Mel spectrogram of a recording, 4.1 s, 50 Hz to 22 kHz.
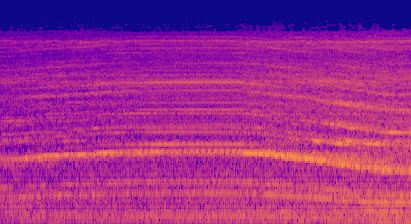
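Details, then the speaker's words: Tipton EFF-205-FA centrifugal finishing system (1995, 1044 hours, 7 HP/5.5 kW drive on variable frequency drive, 460 V three-phase), spinner run manually at full speed: smooth steady high whir, no knocking or grinding; normal running. "here's normal run you can hear it you can't really see it that's that's the full while whatever"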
